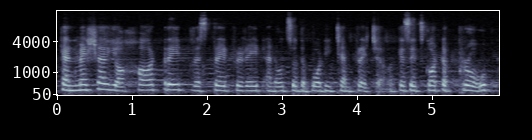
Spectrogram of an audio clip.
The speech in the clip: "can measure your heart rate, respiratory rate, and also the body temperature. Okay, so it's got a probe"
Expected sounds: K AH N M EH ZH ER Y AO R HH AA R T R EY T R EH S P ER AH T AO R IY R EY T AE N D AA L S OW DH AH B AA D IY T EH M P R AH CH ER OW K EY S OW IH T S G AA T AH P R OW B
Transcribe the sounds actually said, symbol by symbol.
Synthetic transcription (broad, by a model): K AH N M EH SH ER Y AO R HH AA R T R EY T R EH S P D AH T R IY R EY T AE N D AA L S OW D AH B AA D IY T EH M P R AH CH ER OW K EY S OW IH T S G AA T AH P R OW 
